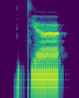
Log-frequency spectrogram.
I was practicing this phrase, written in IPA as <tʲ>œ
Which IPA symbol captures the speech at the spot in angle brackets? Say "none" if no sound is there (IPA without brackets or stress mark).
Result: tʲ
